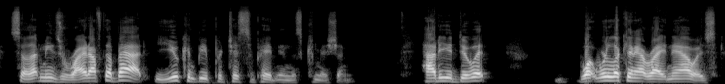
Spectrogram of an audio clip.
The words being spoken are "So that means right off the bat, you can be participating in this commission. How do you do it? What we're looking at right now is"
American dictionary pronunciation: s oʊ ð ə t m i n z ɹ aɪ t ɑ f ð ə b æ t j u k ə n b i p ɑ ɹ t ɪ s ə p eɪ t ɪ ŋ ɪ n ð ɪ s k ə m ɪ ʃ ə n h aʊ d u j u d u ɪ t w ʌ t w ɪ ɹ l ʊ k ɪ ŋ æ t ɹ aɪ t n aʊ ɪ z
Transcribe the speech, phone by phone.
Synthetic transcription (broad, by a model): s oʊ ð ə t m i n z ɹ aɪ t ɑ f ð ə b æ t j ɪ k ə n b i p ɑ ɹ t ɪ s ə p eɪ t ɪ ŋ ɪ n ð ɪ s k ə m ɪ ʃ ə n h aʊ d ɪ j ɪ d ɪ ɪ t w ʌ t w ɪ ɹ l ʊ k ɪ ŋ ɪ t ɹ aɪ t n aʊ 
